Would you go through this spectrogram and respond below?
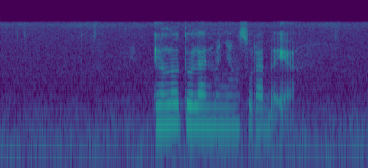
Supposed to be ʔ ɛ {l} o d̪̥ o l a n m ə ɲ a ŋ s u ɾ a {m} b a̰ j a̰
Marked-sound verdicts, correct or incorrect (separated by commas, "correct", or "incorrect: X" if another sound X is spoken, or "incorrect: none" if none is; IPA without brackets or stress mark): correct, incorrect: none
